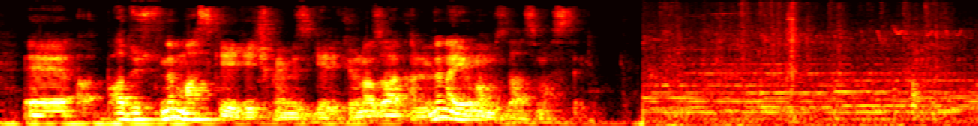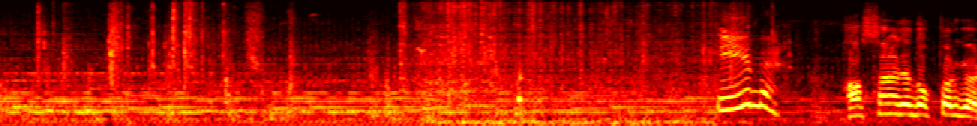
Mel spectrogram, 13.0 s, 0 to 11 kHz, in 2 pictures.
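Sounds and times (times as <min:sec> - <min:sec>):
sustained background music chord: 0:04.3 - 0:13.0.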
